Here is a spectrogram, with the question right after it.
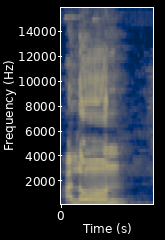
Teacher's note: الون میں لون کو high light کیا گیا ہے، یعنی اس پر سٹریس کرنا ہے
